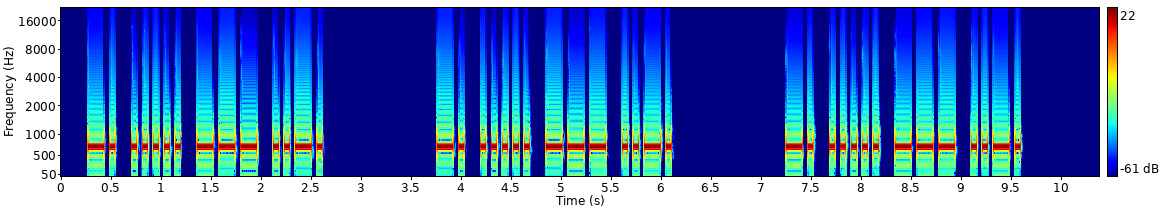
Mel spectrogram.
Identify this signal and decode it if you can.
Morse code, heard as a keyed tone, about 22 wpm, 700 Hz. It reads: N5OF N5OF N5OF
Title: USA Call Signs - 4 Characters - Repeated 3x - 22wpm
